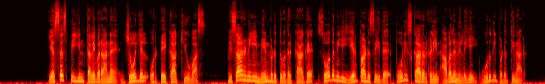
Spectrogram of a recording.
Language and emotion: Tamil, neutral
